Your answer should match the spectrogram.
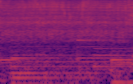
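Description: Diced bottle gourd and fresh chopped tomatoes sizzling steadily in oil in a non-stick pan.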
